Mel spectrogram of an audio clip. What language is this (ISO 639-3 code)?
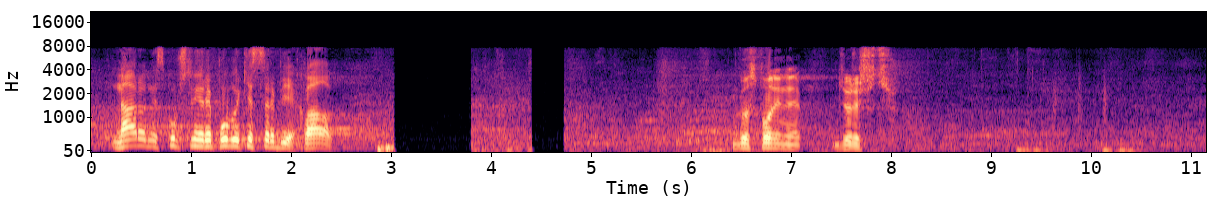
srp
